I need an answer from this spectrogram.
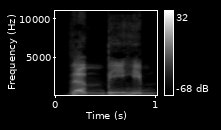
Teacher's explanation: Bila kita sebut za yang mana depan dia nun mati, nak sebut ba, daripada nun mati nak sebut ba, kita seakan-akan nak sebut mim. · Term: iklaq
